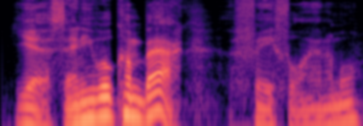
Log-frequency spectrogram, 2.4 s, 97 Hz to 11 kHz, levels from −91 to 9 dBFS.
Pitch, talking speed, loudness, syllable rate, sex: 105 Hz, 225 wpm, -19 LUFS, 6.0 syllables/s, male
